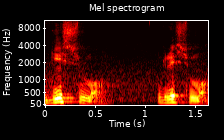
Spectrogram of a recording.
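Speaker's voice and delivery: গ্রীষ্ম with m after "sh"; quoted mistaken গ্রীষ্ম, ending "mo"; sounded m. Retold or imitated. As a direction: say গ্রীষ্ম as "grish-mo". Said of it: "সেই ব্যক্তি এটি উচ্চারণ করেছে".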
